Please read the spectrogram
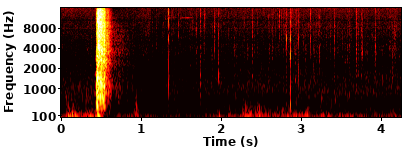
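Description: A single semi-automatic pistol shot about half a second in: one sharp, loud crack with a brief echo.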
